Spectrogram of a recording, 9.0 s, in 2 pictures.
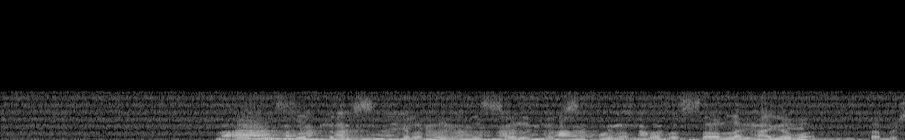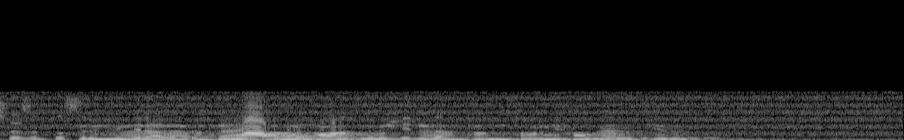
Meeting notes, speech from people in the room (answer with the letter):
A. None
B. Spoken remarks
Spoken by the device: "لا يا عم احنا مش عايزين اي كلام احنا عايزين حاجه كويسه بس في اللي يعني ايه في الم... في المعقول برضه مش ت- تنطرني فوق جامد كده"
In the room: B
